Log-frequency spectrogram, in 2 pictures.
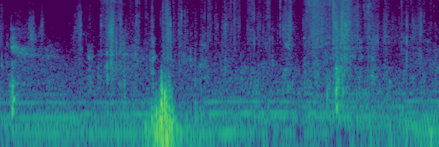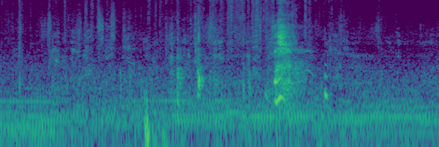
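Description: A large dog's paws patter across grass.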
